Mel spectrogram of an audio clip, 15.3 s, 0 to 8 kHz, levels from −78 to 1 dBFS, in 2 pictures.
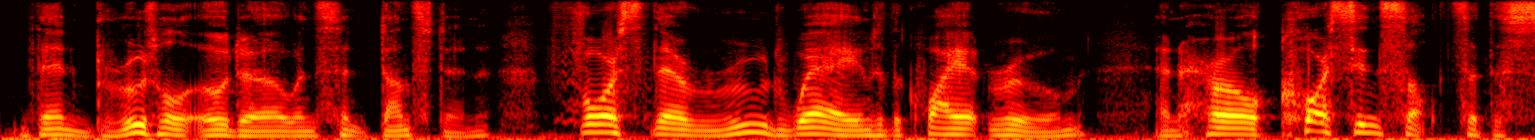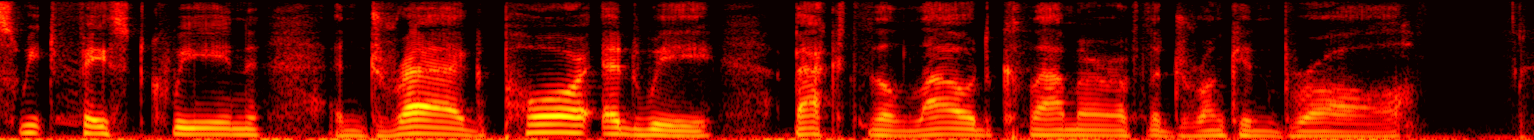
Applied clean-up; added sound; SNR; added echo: none; none; none; none.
